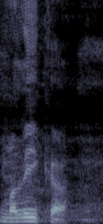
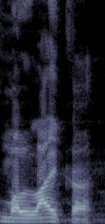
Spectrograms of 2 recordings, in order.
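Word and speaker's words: Malika: this the way this is per new is pronounced Mallika it's actually pronounced Malaika and yeah the reason why that happens is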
